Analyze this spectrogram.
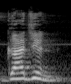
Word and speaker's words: gudgeon: The pronunciation is gudgeon, Gudgeon, means worthless fish.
